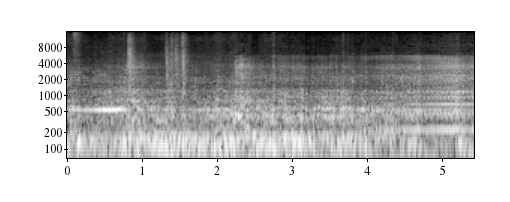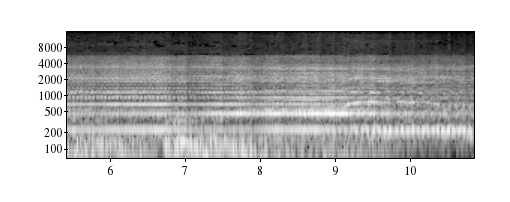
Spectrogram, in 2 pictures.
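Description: A live stoner-metal band at club volume: heavily distorted electric guitars and bass with drums. Cymbal crashes come in the first couple of seconds. From about four seconds in, a held guitar chord rings on steadily, with a short rising-and-falling tone near the end.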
